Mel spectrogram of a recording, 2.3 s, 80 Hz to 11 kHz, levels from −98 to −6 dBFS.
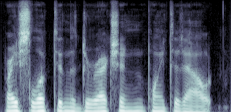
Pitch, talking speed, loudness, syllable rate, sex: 105 Hz, 180 wpm, -17 LUFS, 5.6 syllables/s, male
